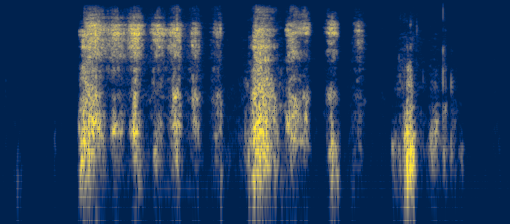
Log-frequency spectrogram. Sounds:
Sniff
